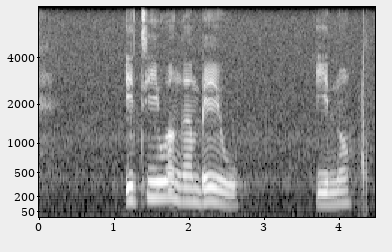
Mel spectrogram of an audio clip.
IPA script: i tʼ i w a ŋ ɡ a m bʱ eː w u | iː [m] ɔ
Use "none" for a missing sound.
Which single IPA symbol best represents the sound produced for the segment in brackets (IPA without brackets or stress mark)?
n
